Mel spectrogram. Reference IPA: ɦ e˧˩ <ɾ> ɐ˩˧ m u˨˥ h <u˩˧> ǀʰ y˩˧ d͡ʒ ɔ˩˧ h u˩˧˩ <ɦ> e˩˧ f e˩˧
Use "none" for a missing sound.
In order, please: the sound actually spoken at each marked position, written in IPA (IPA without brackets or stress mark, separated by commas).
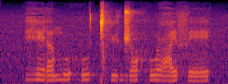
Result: ɾ, u˩˧˩, ʕ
